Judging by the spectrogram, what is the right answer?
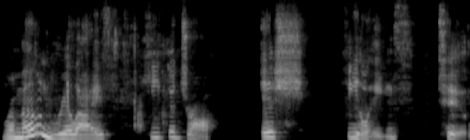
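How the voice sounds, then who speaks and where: Slow-paced, higher-voiced woman reading to children. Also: muffled recording. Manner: expressive, conversational, pauses to comment. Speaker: picture book reader. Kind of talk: children's read-aloud with casual asides.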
